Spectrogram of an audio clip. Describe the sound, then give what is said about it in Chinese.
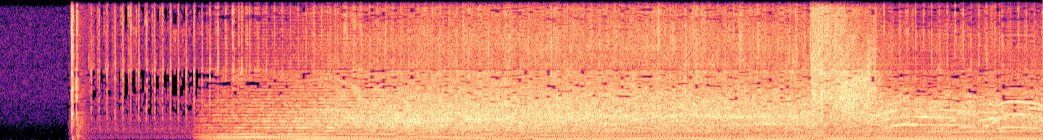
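A gunshot in archival news footage of a presidential motorcade shooting: one sharp, abrupt crack, then a loud, dense, rumbling wash of noise that swells and carries on steadily to the end, with no clear talk. “但紧接着，第二声枪也响了。”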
